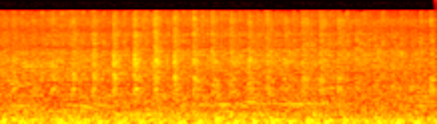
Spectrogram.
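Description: Street ambience by a busy road: a steady low rumble of traffic and vehicle engines, with faint voices in the background.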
